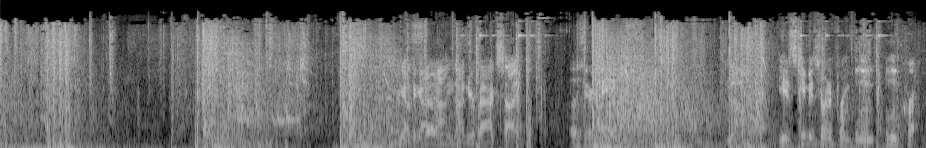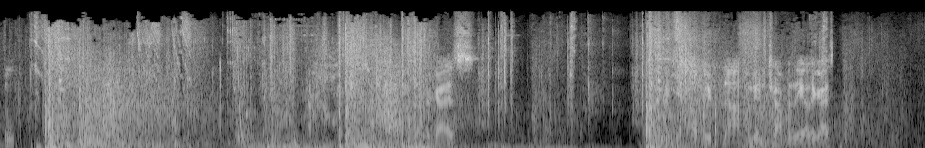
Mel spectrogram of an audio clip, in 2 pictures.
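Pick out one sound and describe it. A young man talks rapidly and with animation into a close microphone.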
